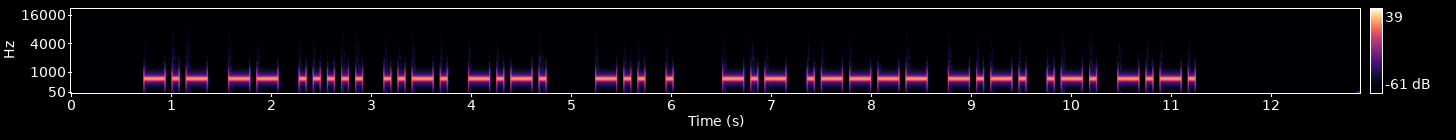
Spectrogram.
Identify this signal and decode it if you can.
Morse code, heard as a keyed tone, about 17 wpm, 700 Hz. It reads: KM5FC DE K1CRC
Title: USA Callsign DE Callsign - 5 Characters - 17wpm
